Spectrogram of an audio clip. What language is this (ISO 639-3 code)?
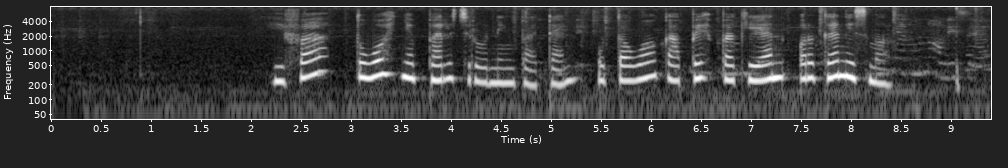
jav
